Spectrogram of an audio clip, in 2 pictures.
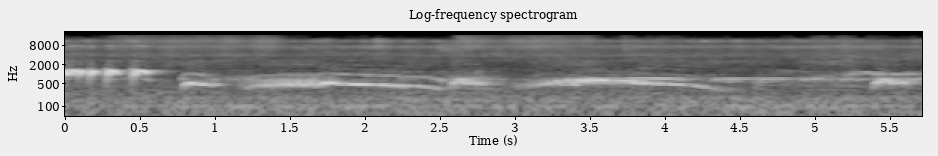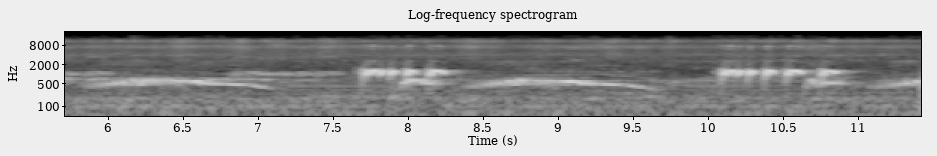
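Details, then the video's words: Loud local zebra dove used as a lure recording to prompt other doves to sing. Phrases repeat: clipped rapid high stutters followed by several soft falling coos, looping over and over. "Pancingan Perkutut lokal SUARA BESAR"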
